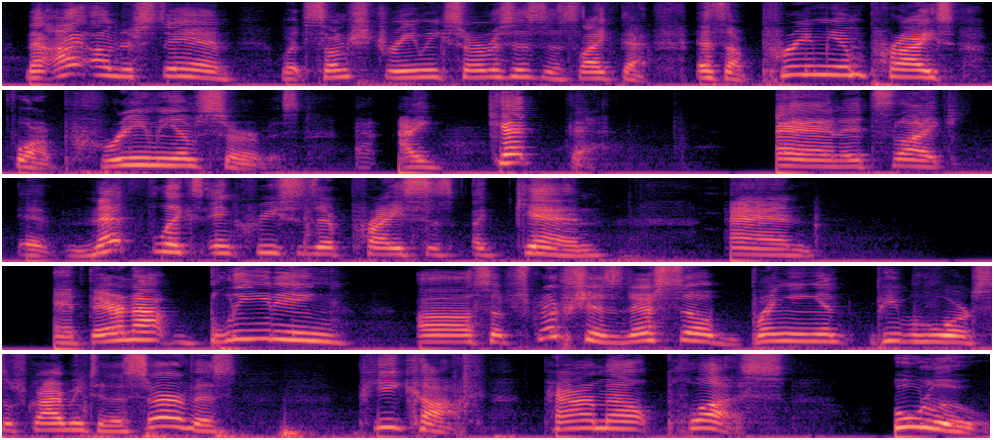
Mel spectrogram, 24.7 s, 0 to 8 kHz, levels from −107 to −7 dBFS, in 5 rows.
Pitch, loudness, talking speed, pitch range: 210 Hz, -35 LUFS, 125 wpm, 190-235 Hz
